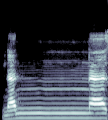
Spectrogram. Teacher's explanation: şeddeli nun var mutlaka bir Elif miktar tutuyoruz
